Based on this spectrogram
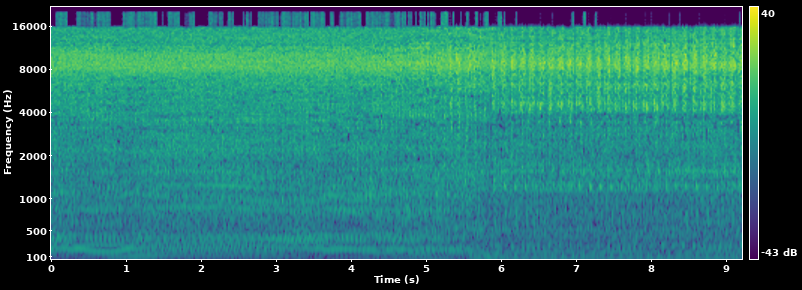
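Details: Mercedes-Benz W463 with OM603 turbodiesel after oil loss: hard rhythmic knock over diesel clatter that speeds up with revs and disappears with clutch pressed; oil pressure and bearings OK, no overheating, loosening injectors didn't help; source unknown.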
